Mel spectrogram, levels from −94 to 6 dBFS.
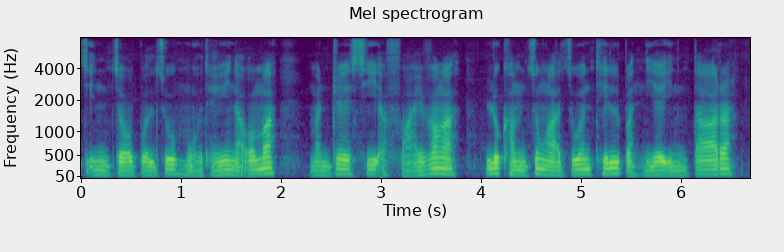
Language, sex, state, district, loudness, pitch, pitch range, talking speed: Mizo, male, Mizoram, Aizawl, -20 LUFS, 95 Hz, 90-105 Hz, 195 wpm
